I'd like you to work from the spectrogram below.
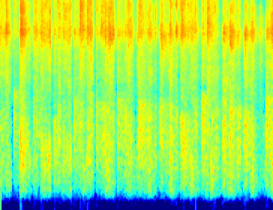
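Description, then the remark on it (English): An audience claps steadily throughout, a dense, loud patter of many hands with no voices over it, keeping an even intensity for a few seconds. “Let's clap for him.”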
